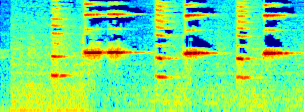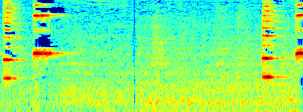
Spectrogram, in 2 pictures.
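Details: Rosella song: a series of clear, piping whistles, each a short low note followed by a higher sustained note, repeated about every half second, then a pause before the pattern starts again.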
